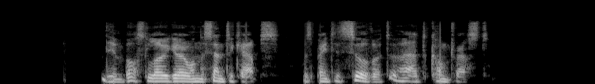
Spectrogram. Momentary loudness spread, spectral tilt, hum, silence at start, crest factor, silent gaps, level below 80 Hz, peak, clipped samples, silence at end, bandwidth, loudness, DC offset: 14 LU; -5.5 dB/octave; none; 1 s; 18 dB; none; -56 dBFS; -4 dBFS; under 0.1%; 1.1 s; 8.2 kHz; -20 LUFS; under 0.1%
